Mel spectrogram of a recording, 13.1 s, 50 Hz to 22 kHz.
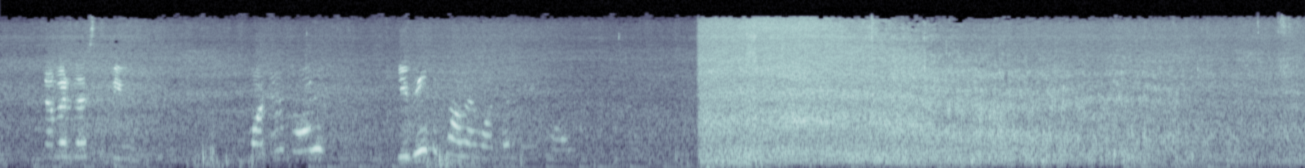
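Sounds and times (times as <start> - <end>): stream rushing over rocks: 6.9 - 13.0.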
